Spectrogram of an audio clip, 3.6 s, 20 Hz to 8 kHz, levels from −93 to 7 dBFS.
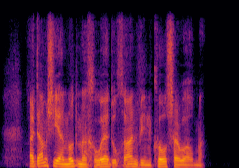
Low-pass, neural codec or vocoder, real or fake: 7.2 kHz; codec, 16 kHz, 1.1 kbps, Voila-Tokenizer; fake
